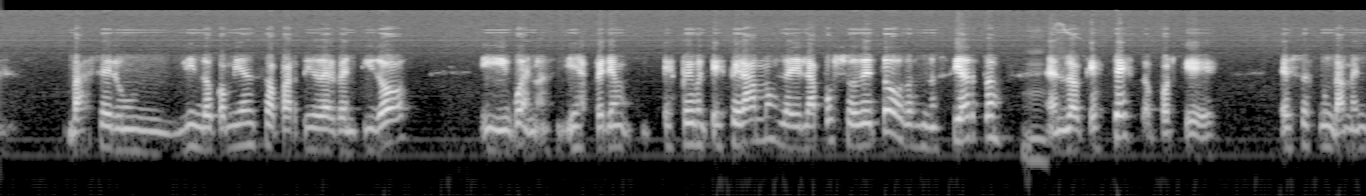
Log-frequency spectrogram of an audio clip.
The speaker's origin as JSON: {"language": "Spanish", "town": "Bahía Blanca", "region": "Buenos Aires Province", "country": "Argentina", "lives_now": "Santa Rosa, Argentina", "said": "yo soy de Bahía Blanca, pero bueno, hace años que estoy acá en Santa Rosa"}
